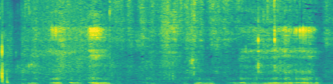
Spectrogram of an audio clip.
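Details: A female bulldog deep in sleep after a twelve-hour nap gives deep, rumbling snores and snuffles. Short throaty bursts repeat roughly twice a second, with a longer drawn-out wheezy rumble toward the close.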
